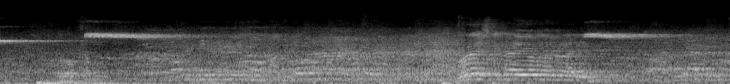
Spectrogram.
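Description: A referee's whistle blows sharply a few times.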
